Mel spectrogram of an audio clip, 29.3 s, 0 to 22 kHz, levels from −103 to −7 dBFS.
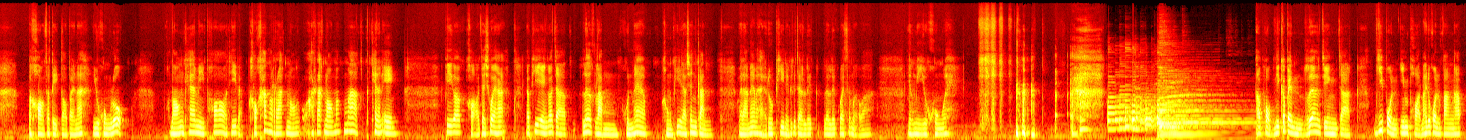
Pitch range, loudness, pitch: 115-145 Hz, -19 LUFS, 130 Hz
